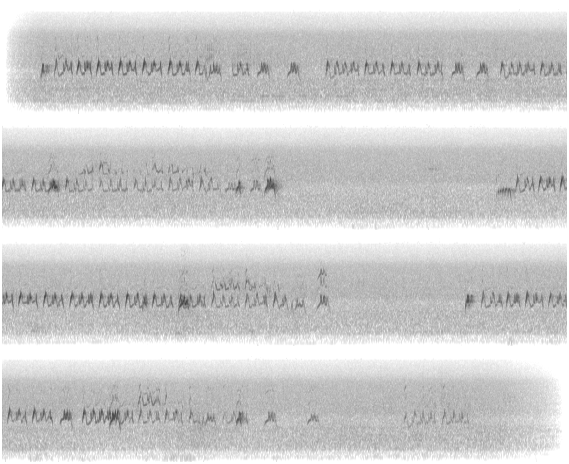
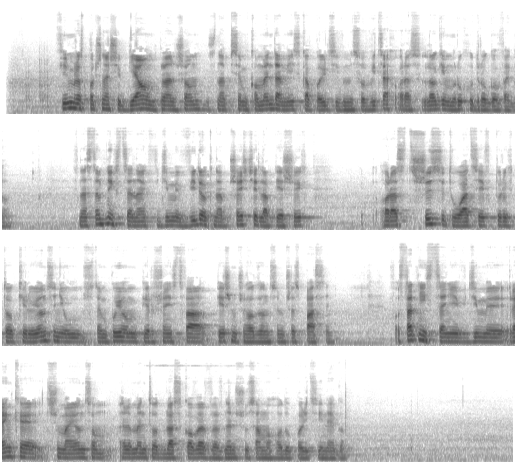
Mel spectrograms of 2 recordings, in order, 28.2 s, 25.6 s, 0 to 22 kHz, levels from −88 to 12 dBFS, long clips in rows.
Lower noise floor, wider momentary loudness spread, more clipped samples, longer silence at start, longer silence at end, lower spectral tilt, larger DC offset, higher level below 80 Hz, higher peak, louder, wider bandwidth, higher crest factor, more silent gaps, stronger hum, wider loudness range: first, -54 dBFS vs -50 dBFS; first, 20 LU vs 8 LU; neither; about the same, 0.15 s vs 0.1 s; about the same, 0.3 s vs 0.2 s; second, 3.5 dB/octave vs -6.5 dB/octave; neither; second, under -90 dBFS vs -54 dBFS; about the same, -6 dBFS vs -4 dBFS; about the same, -26 LUFS vs -25 LUFS; about the same, 17 kHz vs 15.5 kHz; about the same, 24 dB vs 22 dB; neither; neither; first, 10 LU vs 3 LU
